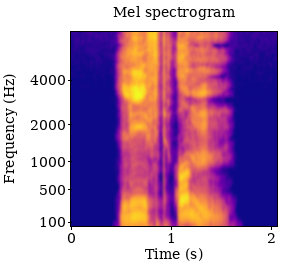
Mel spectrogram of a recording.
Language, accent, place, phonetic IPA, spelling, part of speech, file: German, Germany, Berlin, [ˌliːft ˈʊm], lieft um, verb, De-lieft um.ogg
- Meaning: second-person plural preterite of umlaufen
